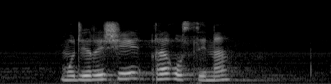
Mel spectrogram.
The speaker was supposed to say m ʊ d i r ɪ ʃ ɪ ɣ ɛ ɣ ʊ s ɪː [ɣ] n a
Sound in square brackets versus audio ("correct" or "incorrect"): incorrect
